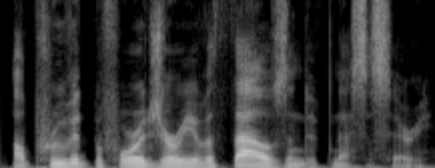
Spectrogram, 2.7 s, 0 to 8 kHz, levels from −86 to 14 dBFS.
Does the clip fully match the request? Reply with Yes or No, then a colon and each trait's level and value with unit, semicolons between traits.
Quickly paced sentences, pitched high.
No: fast, 245 wpm; low, 105 Hz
